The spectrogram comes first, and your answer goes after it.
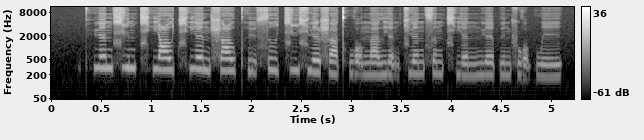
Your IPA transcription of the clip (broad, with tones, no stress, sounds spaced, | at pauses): pʰ ɥ ɛ˦ n ɕ i˦ n t͡ɕʰ j ɑ˦ ʊ̯ t͡ɕʰ j ɛ˥˨ n ʂ ɑ˦ ʊ̯ pʰ y̰˨˩ s ɹ̩˥˨ t͡ɕ i˦ ɕ ɥ ɛ˥˨ ʂ ä˨˦ kʰ w ɔ̰˨˩ n̪ ä˨˦ l j ɛ̰˨˩ n t͡ɕ ɥ ɛ˦ n s ə˦ n t͡ɕʰ j ɛ˨˦ n n̪ ɥ ɛ˥˨ p y˨˦ n ʂ w ɔ̰˨˩ k w e˨˦ ɪ̯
